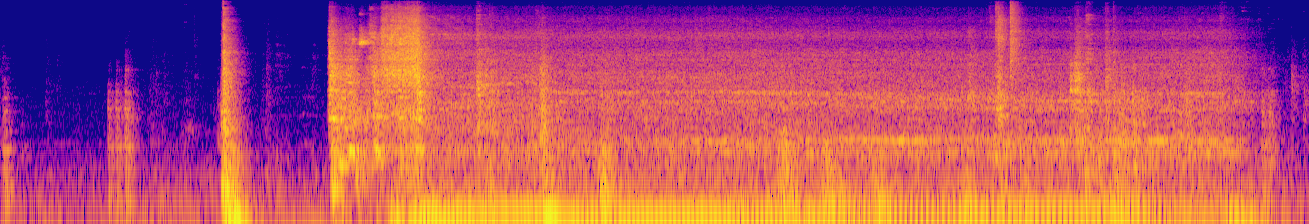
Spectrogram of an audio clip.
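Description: A door thumps shut about two seconds in. Then the GMC Sonoma pickup's engine starts and runs steadily as the truck pulls up onto car ramps, and it dies away shortly before the end.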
